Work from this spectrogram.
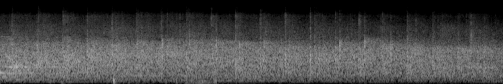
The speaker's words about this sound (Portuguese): Pode aplaudir o Senhor.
